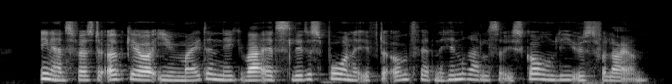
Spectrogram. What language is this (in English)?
Danish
